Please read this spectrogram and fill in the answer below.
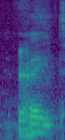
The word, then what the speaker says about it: Feit: F-E-I-T. – Feit. F-E-I-T. – They pronounce it Feit.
